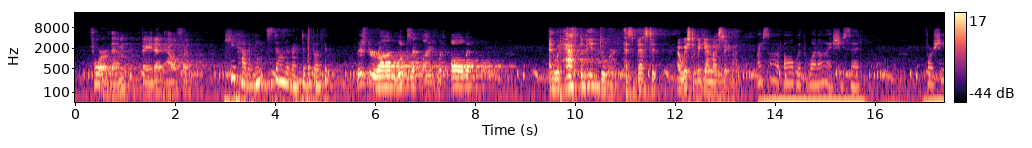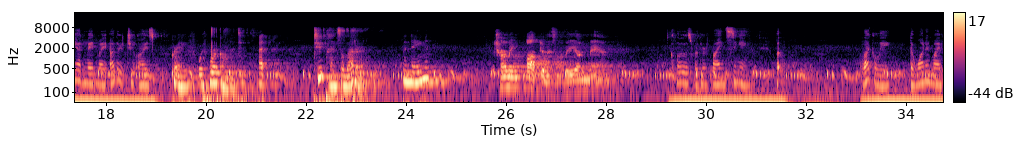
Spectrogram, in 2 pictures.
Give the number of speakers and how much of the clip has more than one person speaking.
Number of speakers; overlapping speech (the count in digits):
6, no overlap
